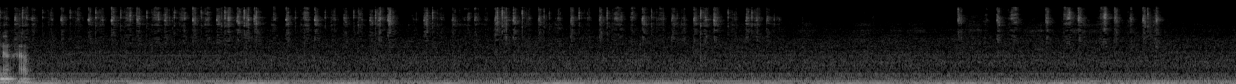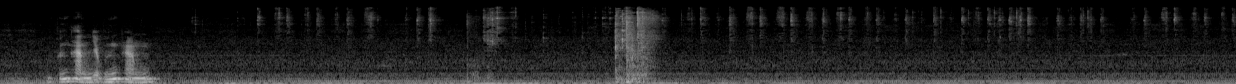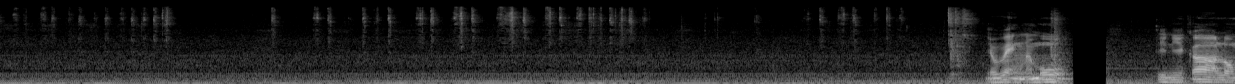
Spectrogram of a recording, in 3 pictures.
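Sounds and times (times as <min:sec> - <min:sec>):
scissors snipping fur: 0:00.0 - 0:07.8, 0:09.6 - 0:11.7, 0:14.2 - 0:26.6, 0:27.3 - 0:34.4.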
